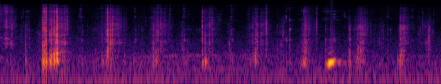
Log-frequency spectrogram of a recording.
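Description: Crisp shoestring fries being bitten and chewed close to the microphone: a run of sharp, irregular crunches.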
